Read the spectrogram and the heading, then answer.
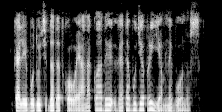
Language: Belarusian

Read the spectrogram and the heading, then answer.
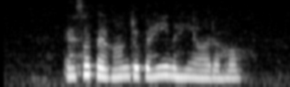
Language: Urdu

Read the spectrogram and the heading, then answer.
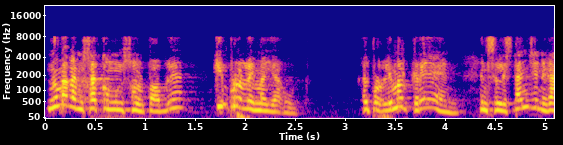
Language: Catalan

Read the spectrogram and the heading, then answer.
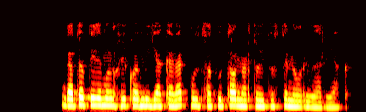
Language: Basque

